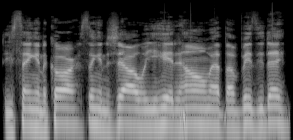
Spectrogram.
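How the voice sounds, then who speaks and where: A man hosting a casual podcast interview, speaking haltingly and repeating words as he starts his sentences. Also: mid-range voice, little pitch movement, a bit bright, clean tone, no room sound, clean studio sound.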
